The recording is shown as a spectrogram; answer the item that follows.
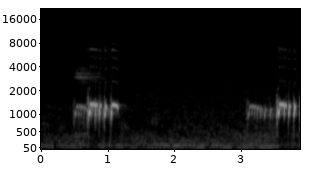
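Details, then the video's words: Zebra dove, local type, singing at dawn: a gentle rolling purr swells into loud staccato coo notes, repeated a few seconds later, with a steady low hum in the background. "PANCINGAN SUARA PERKUTUT LOKAL GACOR SUBUH"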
